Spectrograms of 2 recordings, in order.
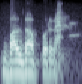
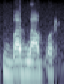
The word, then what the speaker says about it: Badlapur: been told is called uh Badlapur which I mispronounce as Balapur but it's not Balapur it's Bapur and it's um it's probably one and a half hour distance from Mumbai.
